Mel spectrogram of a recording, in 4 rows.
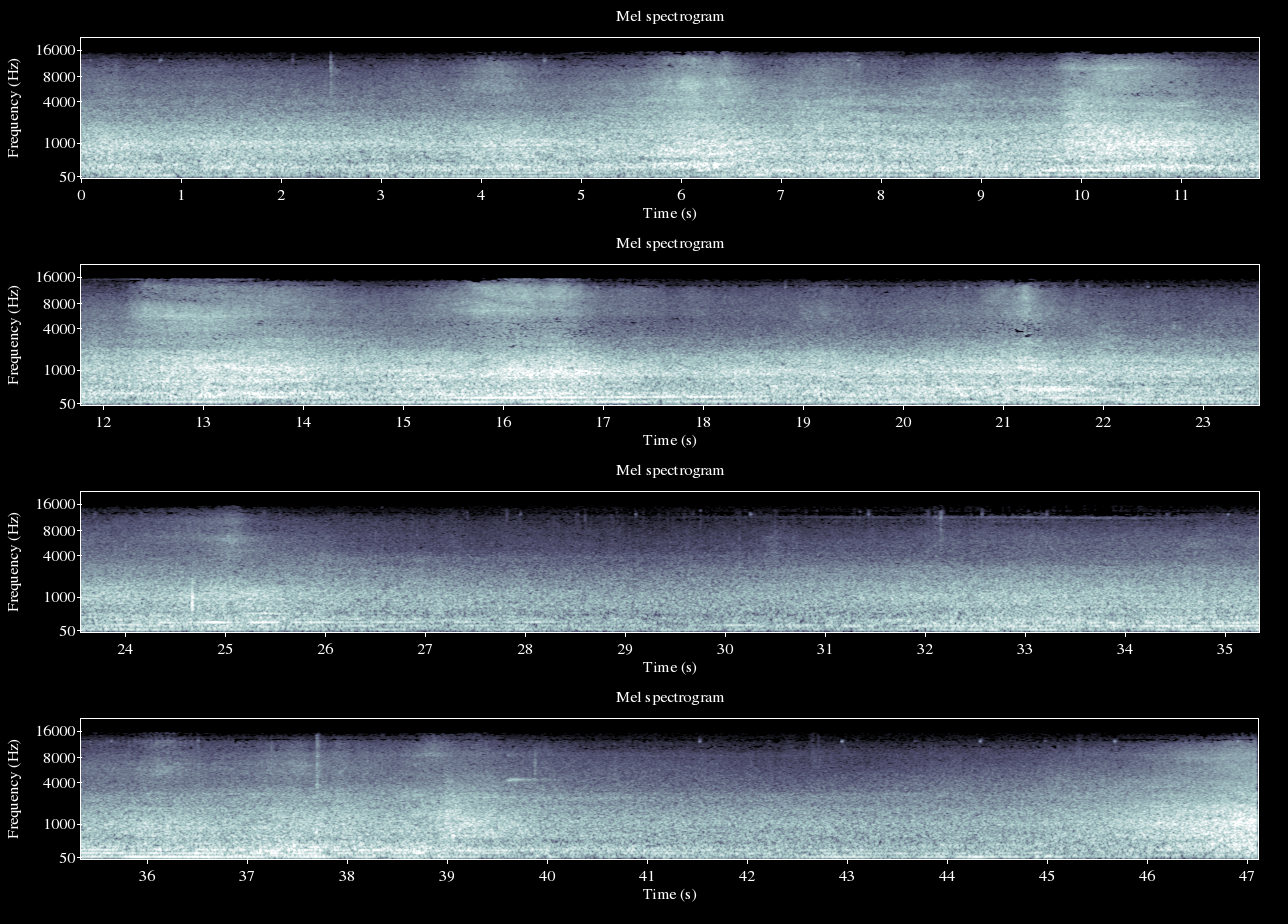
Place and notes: {
  "title": "Fullmoon Nachtspaziergang Part III",
  "date": "2010-10-23 22:22:00",
  "description": "Fullmoon on Istanbul, continuing uphill 19 Mayıs Caddesi",
  "latitude": "41.06",
  "longitude": "28.99",
  "altitude": "55",
  "timezone": "Europe/Istanbul"
}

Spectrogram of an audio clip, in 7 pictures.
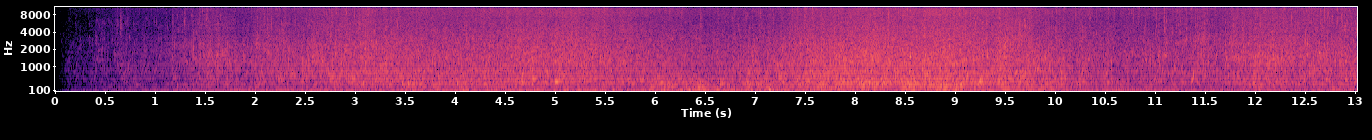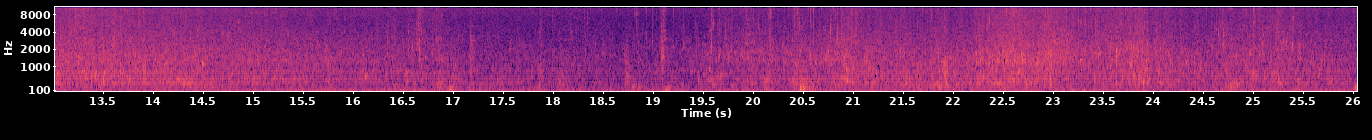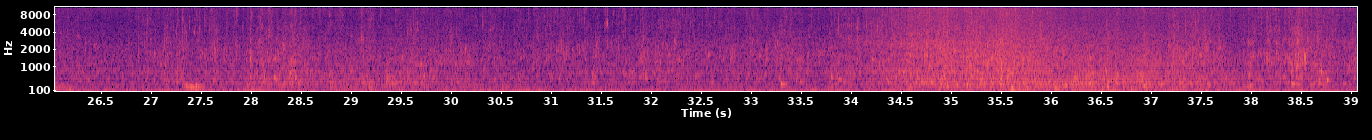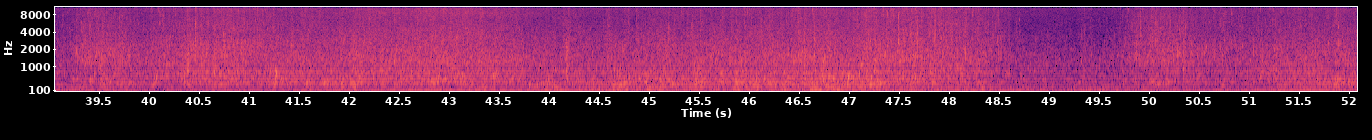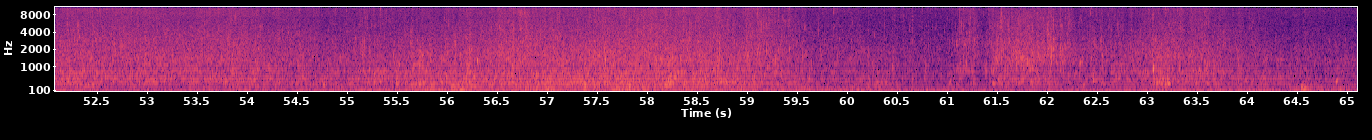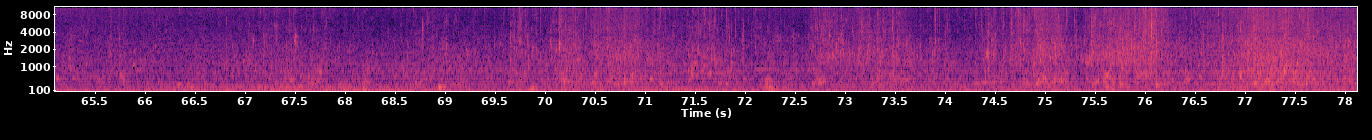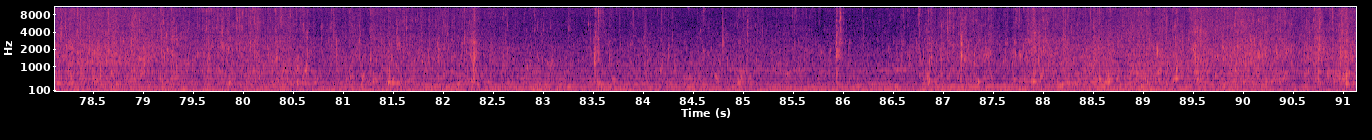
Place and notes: {
  "title": "N Mole Dr, North Fremantle WA, Australia - Sunset Soundscape - from the waters edge",
  "date": "2017-11-07 18:45:00",
  "description": "Fishermen to the south west. The water was lapping against the rocks with an incredible sunset. Not much wind (for Fremantle, for the North Mole!).",
  "latitude": "-32.05",
  "longitude": "115.73",
  "altitude": "2",
  "timezone": "Australia/Perth"
}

